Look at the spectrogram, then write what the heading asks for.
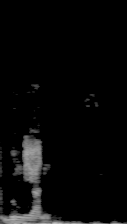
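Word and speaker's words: بنيان: atau dengan wau nah Namun kita membacanya tidak dengan meleburkan nun sukun ke dalam bunyi ya atau ke dalam bunyi wau namun sebaliknya kita membaca Nun dengan jelas nah ini jelas berbeda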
